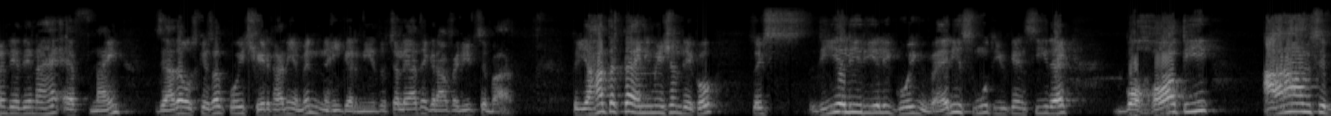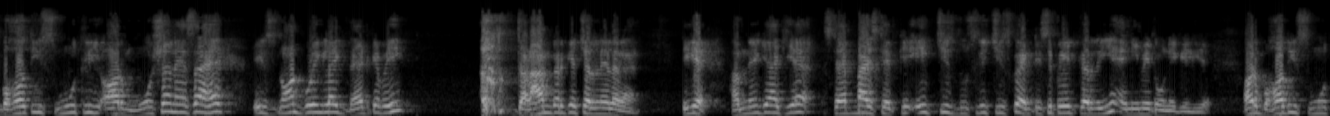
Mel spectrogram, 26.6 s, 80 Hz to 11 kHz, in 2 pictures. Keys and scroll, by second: 0.7 F9, 5.4 shift+/, 6.1 space, 25.7 space.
